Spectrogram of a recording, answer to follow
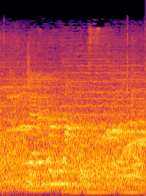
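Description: Crowd cheering and calling out: many voices at once, with high whoops and squeals over the chatter.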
